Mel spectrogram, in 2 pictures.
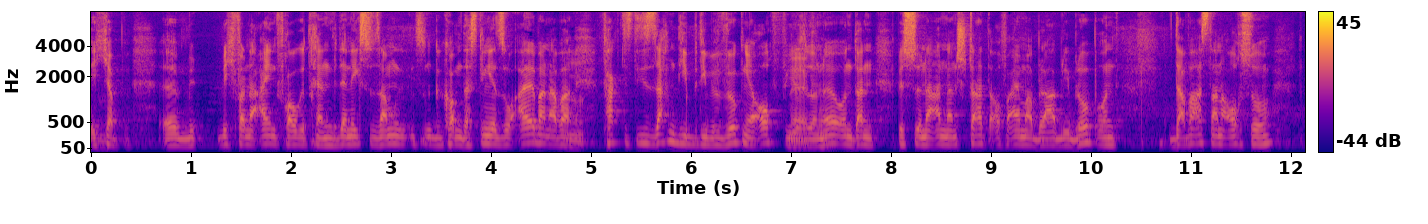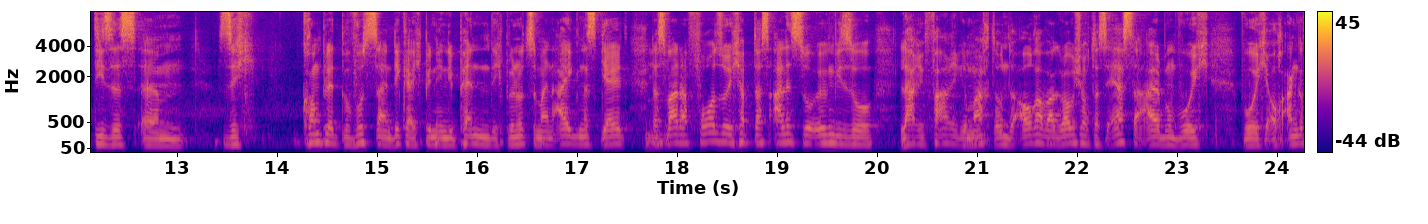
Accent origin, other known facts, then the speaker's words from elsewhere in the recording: Turkey; also born or lived in Aachen, Germany; ich in der Türkei aufgewachsen bin und in Aachen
